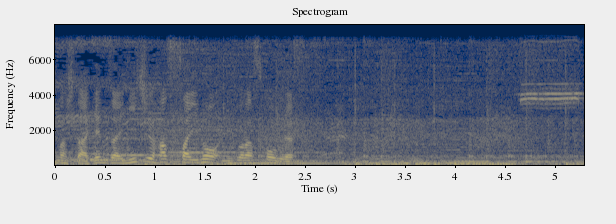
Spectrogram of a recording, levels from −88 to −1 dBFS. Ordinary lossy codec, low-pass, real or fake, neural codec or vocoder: none; 7.2 kHz; real; none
